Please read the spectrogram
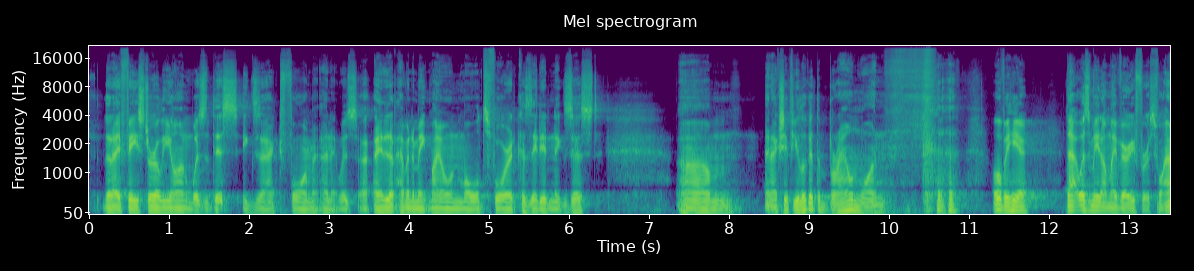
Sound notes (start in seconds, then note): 10.3 chuckling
